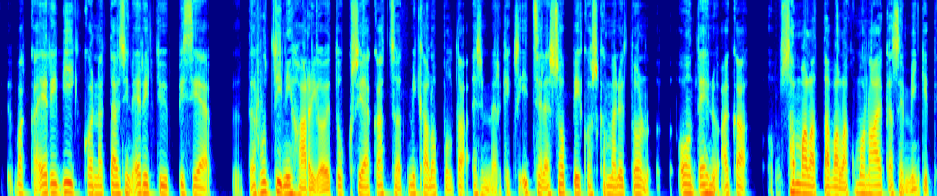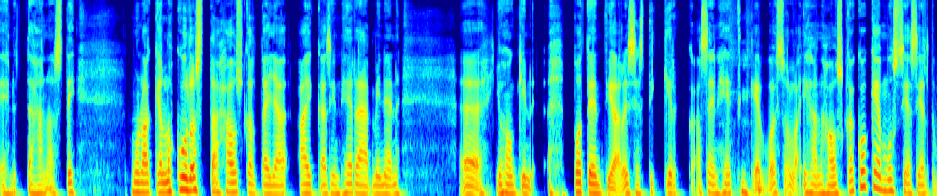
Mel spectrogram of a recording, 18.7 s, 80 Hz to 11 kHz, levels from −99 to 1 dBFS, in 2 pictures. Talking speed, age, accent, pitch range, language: 145 wpm, 30-49, native, 130-160 Hz, Finnish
